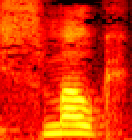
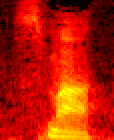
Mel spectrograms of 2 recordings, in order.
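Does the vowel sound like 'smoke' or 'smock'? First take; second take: smoke; smock. First: The vowel sounds like the one in 'smoke'. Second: The vowel sounds like the one in 'smock'. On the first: The speaker calls it wrong. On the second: The speaker calls it right.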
